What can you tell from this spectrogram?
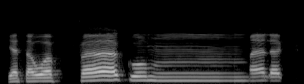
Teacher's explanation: Cara bacaannya dengung 2 harakat. Dan dirapatkan bibir. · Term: idgham mislain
